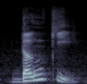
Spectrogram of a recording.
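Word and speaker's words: Dunki: d num Dum it seems Dy it's donkey pronounced dony donkey okay I guess I haven't seen the movie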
